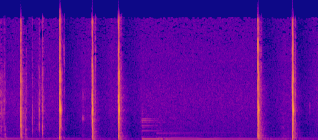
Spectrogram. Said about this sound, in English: I get to aggressively type buttons if I want to.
